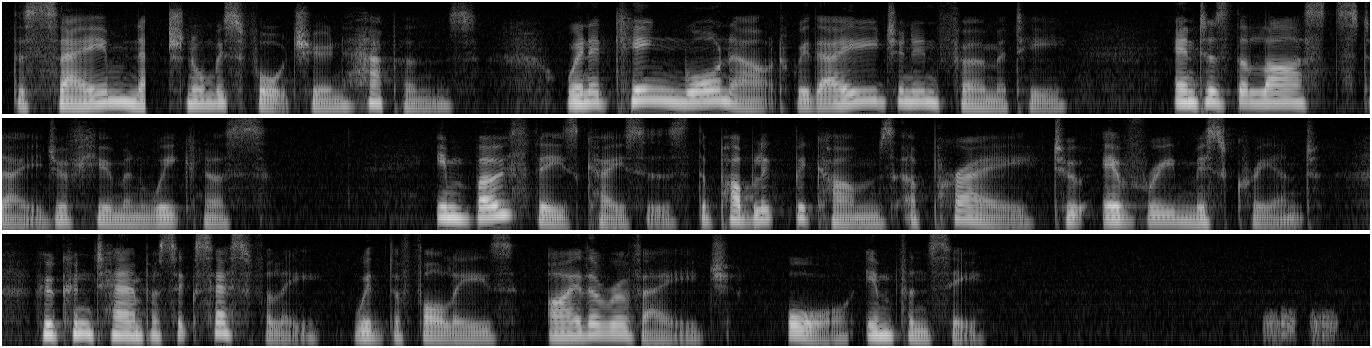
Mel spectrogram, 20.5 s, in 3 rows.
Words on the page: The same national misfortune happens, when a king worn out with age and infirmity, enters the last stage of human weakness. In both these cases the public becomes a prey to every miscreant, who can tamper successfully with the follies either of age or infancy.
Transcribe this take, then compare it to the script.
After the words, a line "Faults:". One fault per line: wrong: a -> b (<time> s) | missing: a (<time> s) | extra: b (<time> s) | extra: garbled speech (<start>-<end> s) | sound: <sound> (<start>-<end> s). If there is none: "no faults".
The same national misfortune happens, when a king worn out with age and infirmity, enters the last stage of human weakness. In both these cases the public becomes a prey to every miscreant, who can tamper successfully with the follies either of age or infancy.
Faults:
sound: dropout (0.7-0.8 s)
sound: laugh (20.0-20.4 s)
